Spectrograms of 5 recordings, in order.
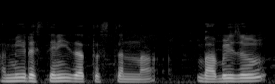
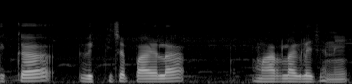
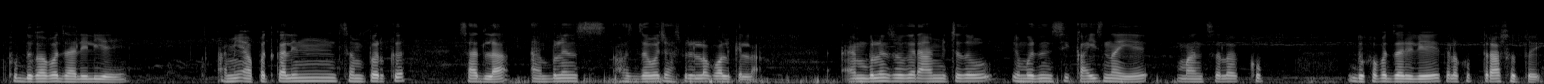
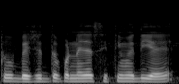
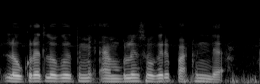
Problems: background sounds at intervals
